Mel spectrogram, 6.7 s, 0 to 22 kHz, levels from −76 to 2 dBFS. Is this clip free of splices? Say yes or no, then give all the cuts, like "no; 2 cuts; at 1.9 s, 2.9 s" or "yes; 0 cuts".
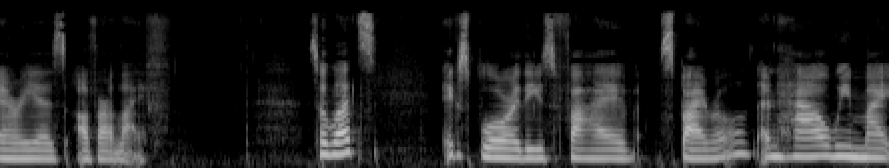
yes; 0 cuts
